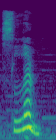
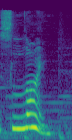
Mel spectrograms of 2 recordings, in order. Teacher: just like this word slim but when i have letter e it will be silent letter and at the same time it affects the pronunciation of the word so it makes the vowel longer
